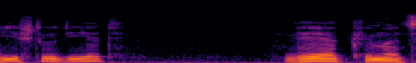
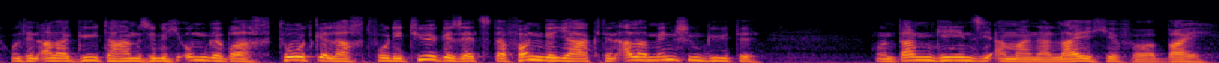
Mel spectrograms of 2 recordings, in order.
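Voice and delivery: bitter shouting; 5 semitones higher, 7 dB louder than usual. Acted. Beckmann's bitter tirade about people.

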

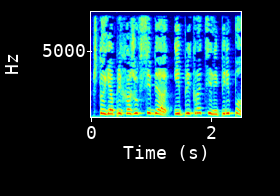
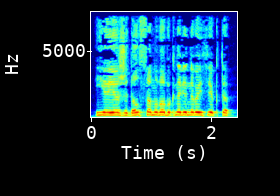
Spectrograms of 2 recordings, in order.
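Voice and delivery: much lower male voice, calm and grim; calm, gloomy Ferrant; 7 semitones lower, 4 dB louder, faster than usual. Acted. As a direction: answer steadily, darkly. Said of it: "говорил намного более спокойно".

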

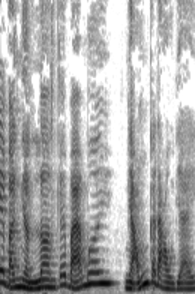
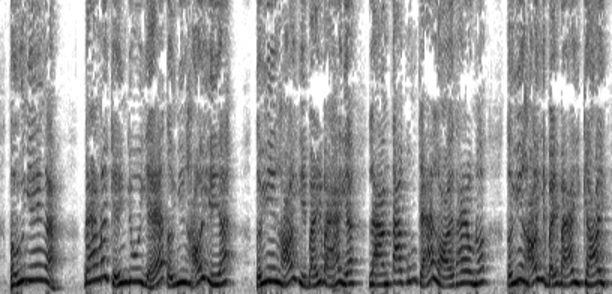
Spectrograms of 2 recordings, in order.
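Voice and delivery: higher-pitched, quick mock telling-off; retold scolding; 6 semitones higher, faster than usual. Friend scolds another for asking about a taboo subject, scolding. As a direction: scold a friend, pitched up but not truly shouting. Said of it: "cái bạn mới la".

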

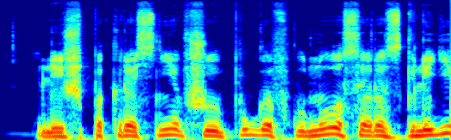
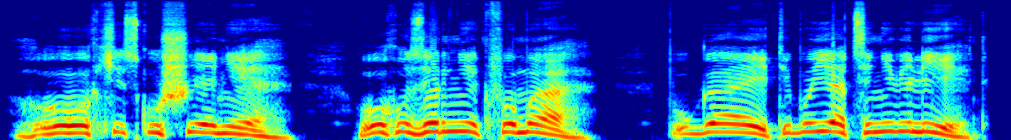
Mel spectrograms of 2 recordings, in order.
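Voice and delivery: sighing townsman; 9 semitones higher than usual. A narrator's reading. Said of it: "Вздыхал ему вслед".

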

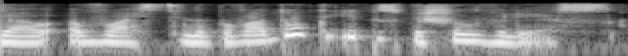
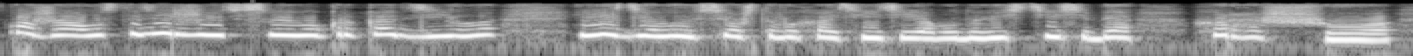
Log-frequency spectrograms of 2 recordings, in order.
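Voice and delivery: high, whimpering frantic plea; begging; 10 semitones higher, 4 dB louder than usual. A narrator's reading. Robber begging policeman to hold the dog, pleading. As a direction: plead for mercy in a strained high voice. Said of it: "стал умолять Хотценплотц".

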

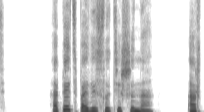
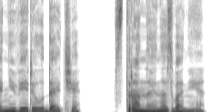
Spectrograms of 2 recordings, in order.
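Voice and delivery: ordinary delivery

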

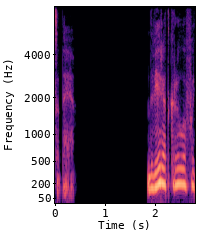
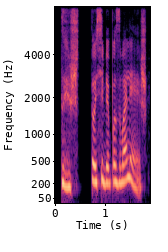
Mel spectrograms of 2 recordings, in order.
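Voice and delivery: raised, loud indignant cry; mild shriek; 7 semitones higher, 7 dB louder than usual. A narrator's reading. Mother is outraged at the guest's insolence, mild shriek. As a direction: squeal it in outrage, held back a little. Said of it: "завизжала Фатини".

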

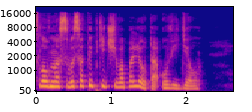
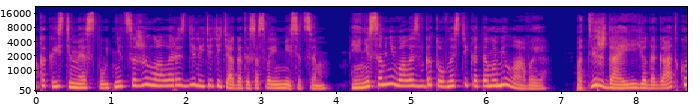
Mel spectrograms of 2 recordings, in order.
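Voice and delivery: usual speaking voice

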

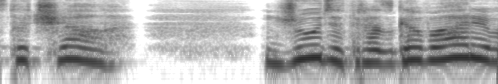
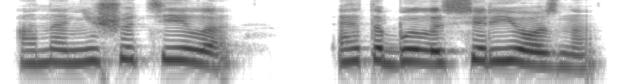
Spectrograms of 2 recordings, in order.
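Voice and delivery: ordinary delivery, nothing marked

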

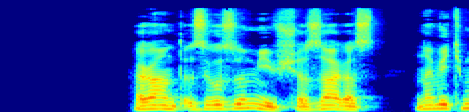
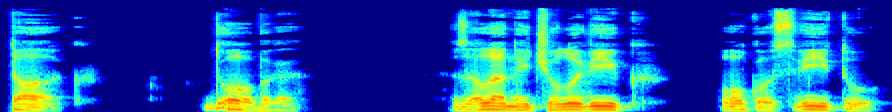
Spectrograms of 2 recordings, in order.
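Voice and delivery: ponderous Ogier; 2 semitones lower, slower than usual. A narrator's reading. Loial finally answers about the Green Man, ponderous.

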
